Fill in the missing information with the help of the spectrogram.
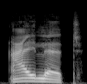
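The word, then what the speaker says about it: islet: এরপরে এল আছে তাই এস বর্ণটি এখানে সাইলেন্ট আছে বা উচ্চারণ হচ্ছে না বোঝা গেল এবার চলো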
